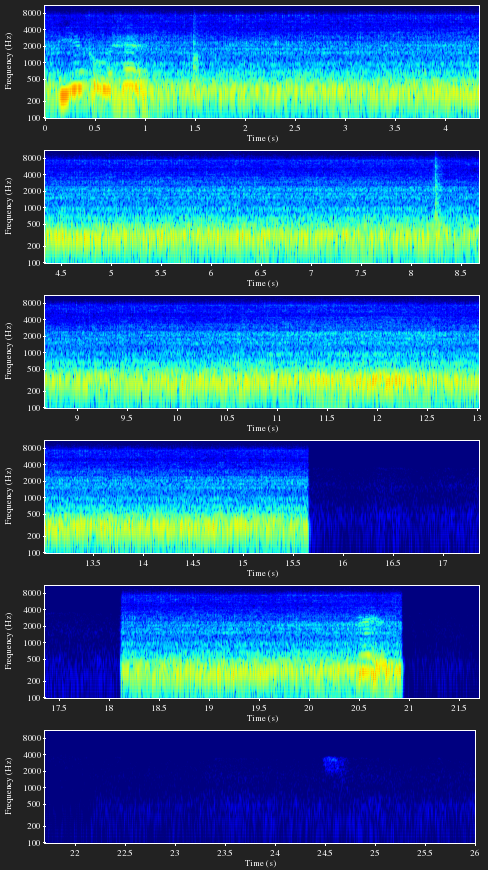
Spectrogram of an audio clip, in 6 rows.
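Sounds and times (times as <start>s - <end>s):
car engine hum: 0.0s - 15.7s, 18.1s - 21.0s
click: 8.2s - 8.4s.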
